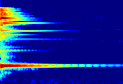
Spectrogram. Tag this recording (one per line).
latin
bells
hit
percussion
cha-cha
samba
